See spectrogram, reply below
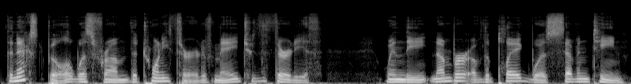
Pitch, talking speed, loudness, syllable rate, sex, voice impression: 120 Hz, 200 wpm, -18 LUFS, 4.9 syllables/s, male, masculine, adult-like, thick, tensed, powerful, slightly hard, clear, fluent, calm, slightly mature, friendly, reassuring, wild, lively, slightly kind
